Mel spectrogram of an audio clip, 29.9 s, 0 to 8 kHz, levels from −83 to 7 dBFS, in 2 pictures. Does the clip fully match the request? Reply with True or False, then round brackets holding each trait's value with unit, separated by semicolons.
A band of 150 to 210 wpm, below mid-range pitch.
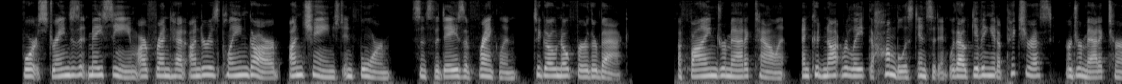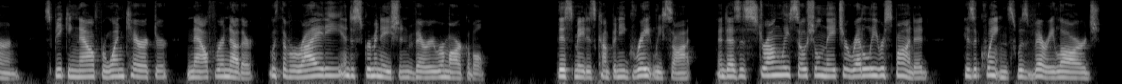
False (160 wpm; 190 Hz)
